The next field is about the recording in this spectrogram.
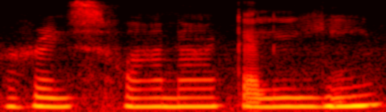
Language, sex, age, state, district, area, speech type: Urdu, female, 30-45, Delhi, Central Delhi, urban, spontaneous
